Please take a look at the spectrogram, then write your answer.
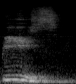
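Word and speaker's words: peas: ठीक उसी तरह से पी ई ए एस पीज यहां पर एस का पहले एस के पहले यहां पर वावेल है इसलिए उसका उच्चारण होगा पीस जड के समान होगा पीस का अर्थ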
